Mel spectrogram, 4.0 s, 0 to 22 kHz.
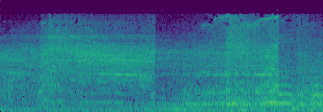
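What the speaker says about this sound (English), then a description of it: "One of my personal favorites up the hill, the R32. Makes a wonderful noise." A Nissan R32 race car climbs a hill at a hillclimb event, its engine a steady sustained roar heard from a distance, rising slightly in pitch and loudness toward the end.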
